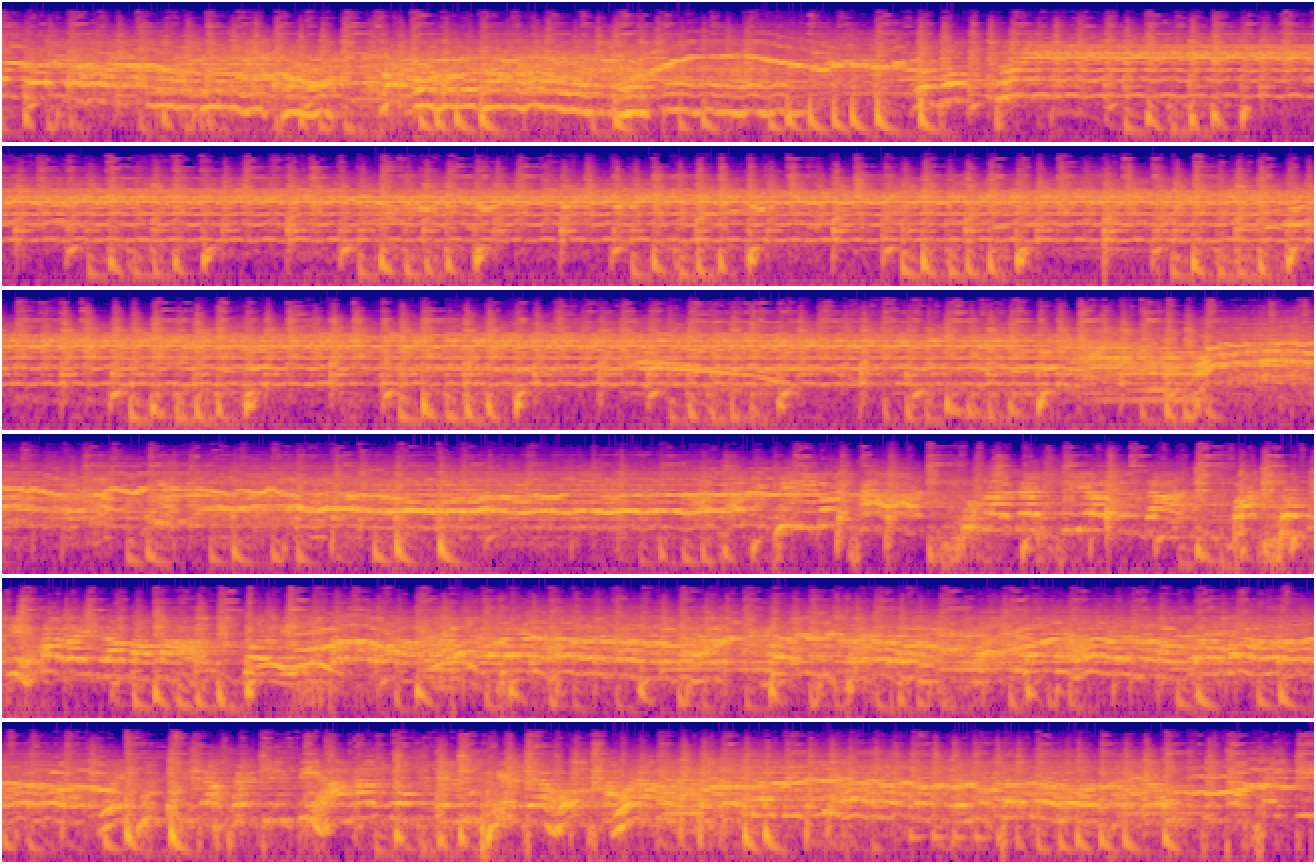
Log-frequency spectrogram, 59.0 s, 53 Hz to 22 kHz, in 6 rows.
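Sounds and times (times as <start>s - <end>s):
violin melody: 0.0s - 7.8s, 24.2s - 35.5s, 41.4s - 50.1s.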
